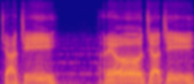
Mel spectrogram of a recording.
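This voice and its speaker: Over faint background music, a man puts on a character voice at a fairly high pitch. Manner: shouting, calling out loudly.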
